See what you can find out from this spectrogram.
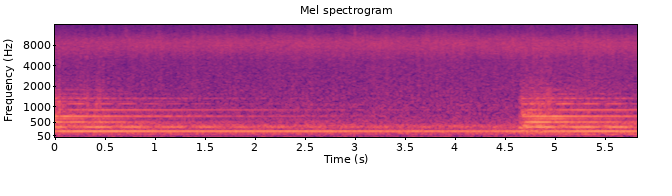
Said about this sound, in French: un certain Stanley Roper capte au plus près le carillon de Big Ben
